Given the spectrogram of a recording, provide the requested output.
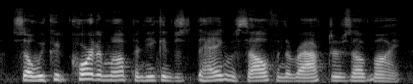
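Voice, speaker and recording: A loud woman's voice at a moderate pace. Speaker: vlogger. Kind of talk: casual monologue rant. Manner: uneven loudness.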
